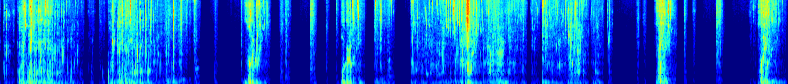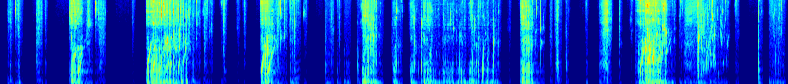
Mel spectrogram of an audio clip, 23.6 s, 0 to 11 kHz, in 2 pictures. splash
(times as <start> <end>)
6.3 8.8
